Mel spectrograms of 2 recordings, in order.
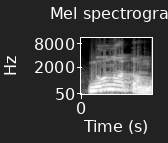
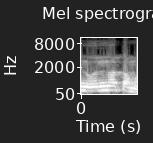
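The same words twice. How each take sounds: First: ন্যূনতম as "nunotomo", single n; correct pronunciation. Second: নূন্যতম with doubled n; wrong pronunciation. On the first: Teacher corrects the error, single middle n in ন্যূনতম. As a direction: say ন্যূনতম without doubling n. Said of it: "উচ্চারণ হবে". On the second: Teacher rejects the common error, nn in নূন্যতম. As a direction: say "nunnotomo" for নূন্যতম. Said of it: "উচ্চারণ হবে নূন্যতম না". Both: Shown as a demonstration.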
